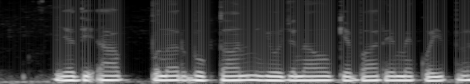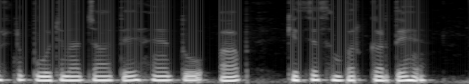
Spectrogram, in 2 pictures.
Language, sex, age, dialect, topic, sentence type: Hindi, male, 18-24, Hindustani Malvi Khadi Boli, banking, question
